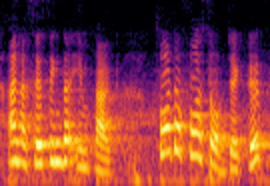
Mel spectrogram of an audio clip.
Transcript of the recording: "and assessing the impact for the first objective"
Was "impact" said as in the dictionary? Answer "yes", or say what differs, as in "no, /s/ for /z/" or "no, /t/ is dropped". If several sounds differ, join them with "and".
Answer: yes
